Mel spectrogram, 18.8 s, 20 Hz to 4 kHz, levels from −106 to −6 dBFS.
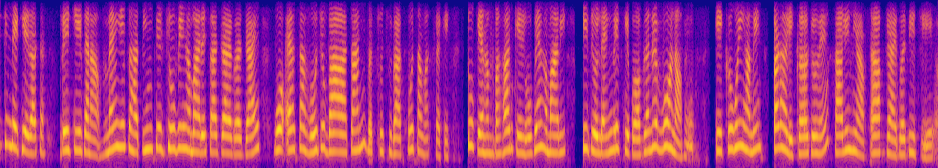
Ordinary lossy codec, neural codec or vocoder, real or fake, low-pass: Opus, 32 kbps; codec, 16 kHz, 1 kbps, FunCodec, trained on Chinese and English, 50 frames a second; fake; 3.6 kHz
